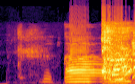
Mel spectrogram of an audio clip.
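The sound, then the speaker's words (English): Coughing from someone whose Dr Pepper soda went down the wrong way: a brief voiced hack followed by harsher, breathy coughing bursts, fairly loud and close together. “Who's coughing a lot? Are you okay, whoever you are? That's me. My Dr. Pepper went down the wrong tube.”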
